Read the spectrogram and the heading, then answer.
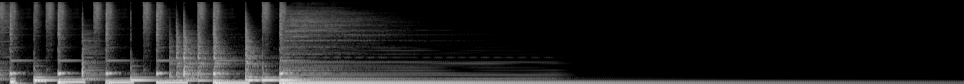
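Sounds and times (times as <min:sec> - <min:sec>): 
cumbia music: 0:00.0 - 0:05.8.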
